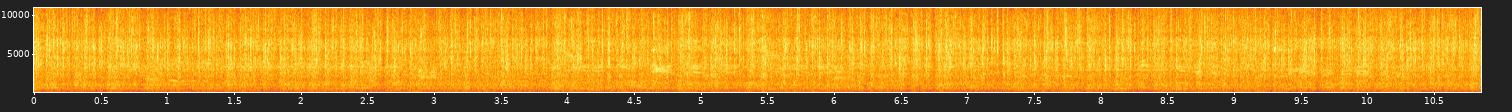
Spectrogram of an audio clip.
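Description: A motor vehicle's engine running steadily at speed, under a loud, even rush of wind and road noise.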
